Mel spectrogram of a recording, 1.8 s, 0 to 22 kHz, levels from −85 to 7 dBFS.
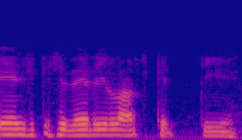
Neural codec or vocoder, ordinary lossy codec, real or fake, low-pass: none; none; real; 19.8 kHz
